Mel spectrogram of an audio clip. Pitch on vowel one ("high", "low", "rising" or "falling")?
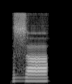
high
